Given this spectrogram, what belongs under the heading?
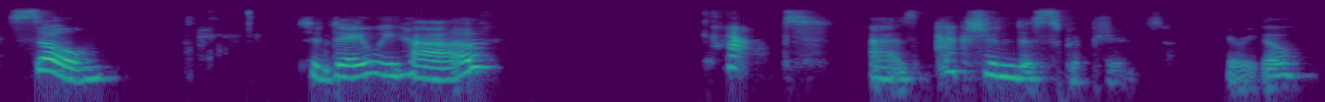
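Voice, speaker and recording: A woman's voice: a little high, lively intonation, takes it slowly, vocal fry, slightly rough, poor audio. A woman hosting an online table read in casual, slightly scattered chat over a video call.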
